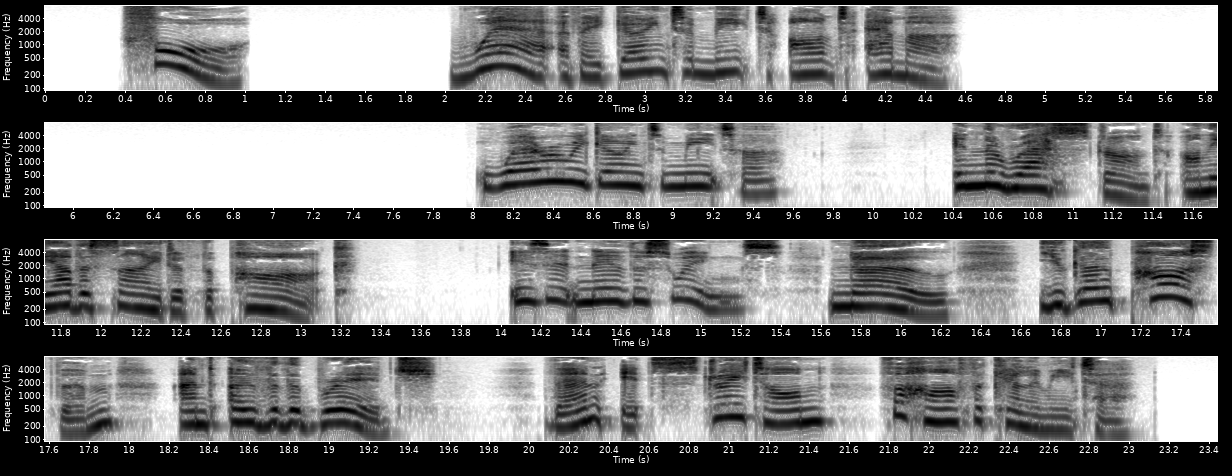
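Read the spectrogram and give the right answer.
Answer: In the restaurant on the other side of the park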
